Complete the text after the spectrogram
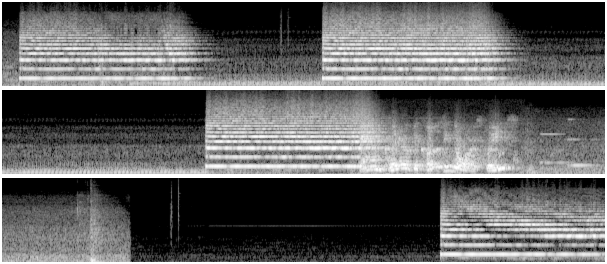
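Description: A train's door chime rings out in loud, repeated tones.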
